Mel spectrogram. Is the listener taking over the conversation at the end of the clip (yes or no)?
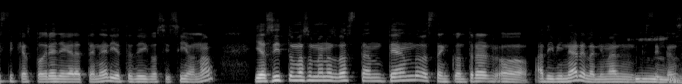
yes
